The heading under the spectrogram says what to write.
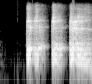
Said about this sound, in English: That was me clearing my throat and also doing the Terminator theme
